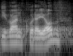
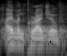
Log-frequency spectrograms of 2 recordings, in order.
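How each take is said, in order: First: The name is said with a strongly Russian sound. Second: The name is said without a Russian sound. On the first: "it sounds very very Russian though" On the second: "You pronounced it very well"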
